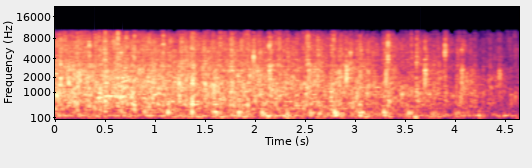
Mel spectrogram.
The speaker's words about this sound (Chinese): 我们现在就请杜医师， 掌声欢迎杜医师。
